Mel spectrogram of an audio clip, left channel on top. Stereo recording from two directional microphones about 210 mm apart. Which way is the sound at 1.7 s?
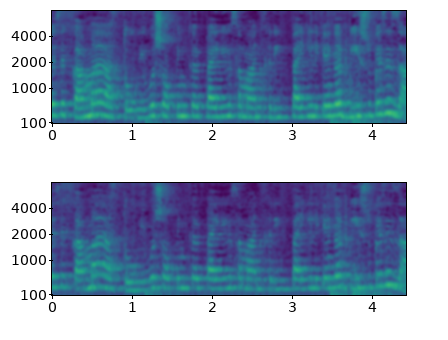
45° left (ahead or behind).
